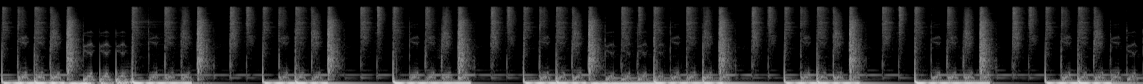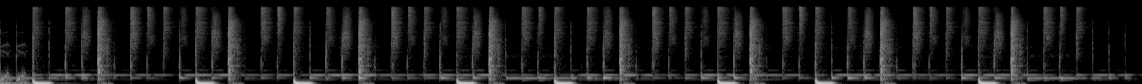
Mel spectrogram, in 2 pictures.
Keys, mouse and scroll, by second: 1.7-2.0 scroll up 1, 2.0 scroll down 1, 3.7 click, 5.1 Escape, 5.8 middle click, 6.6 scroll down 1, 7.8 scroll up 1, 11.1-12.0 scroll down 1, 12.6 click, 13.6 scroll down 1, 13.8 middle click, 14.9 scroll up 1, 16.3 click, 17.8-19.4 middle drag, 19.4 click, 20.8-21.2 scroll down 1, 22.0 scroll up 1.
